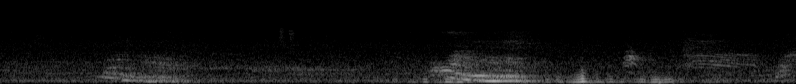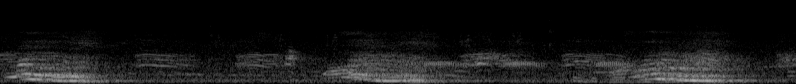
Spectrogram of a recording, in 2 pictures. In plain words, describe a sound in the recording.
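A lion roars loudly in a series of deep, grunting calls that grow stronger.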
